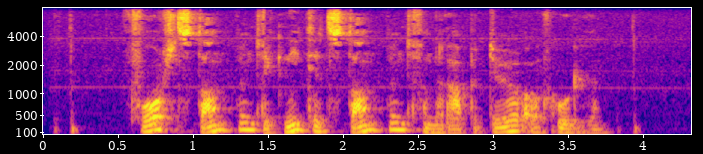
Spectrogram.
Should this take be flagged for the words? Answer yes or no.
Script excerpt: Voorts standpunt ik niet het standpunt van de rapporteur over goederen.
no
